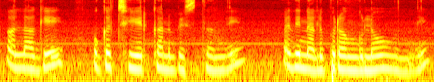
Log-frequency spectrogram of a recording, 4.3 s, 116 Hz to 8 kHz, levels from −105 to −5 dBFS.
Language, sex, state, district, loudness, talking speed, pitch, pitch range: Telugu, female, Telangana, Mahabubabad, -17 LUFS, 110 wpm, 230 Hz, 220-255 Hz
